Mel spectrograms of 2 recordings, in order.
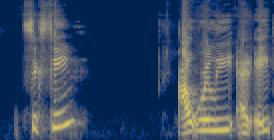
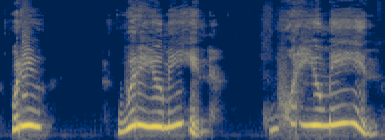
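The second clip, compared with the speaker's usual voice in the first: high loud disbelief; outraged, can't believe it; incredulous; 10 semitones higher, 5 dB louder than usual. Real, not acted.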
